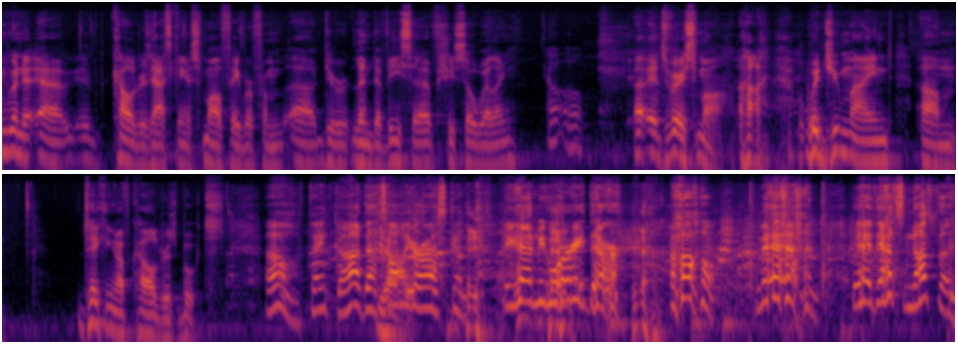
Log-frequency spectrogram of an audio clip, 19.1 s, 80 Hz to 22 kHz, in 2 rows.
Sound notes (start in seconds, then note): 12.5 laughter; 16.1 she chuckles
